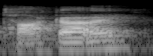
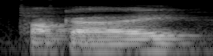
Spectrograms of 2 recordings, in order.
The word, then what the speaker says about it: Tokai: pronounce the name um i've heard it called takai so uh t-o-k-a-i um it's this one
